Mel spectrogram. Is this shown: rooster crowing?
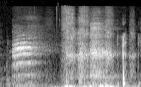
no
